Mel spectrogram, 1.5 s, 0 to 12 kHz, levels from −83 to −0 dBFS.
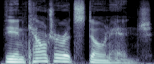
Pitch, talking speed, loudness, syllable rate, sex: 120 Hz, 155 wpm, -15 LUFS, 6.0 syllables/s, male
